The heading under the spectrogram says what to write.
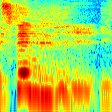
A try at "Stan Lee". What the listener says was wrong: You keep putting emphasis on Lee. Did it there, you said it French.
